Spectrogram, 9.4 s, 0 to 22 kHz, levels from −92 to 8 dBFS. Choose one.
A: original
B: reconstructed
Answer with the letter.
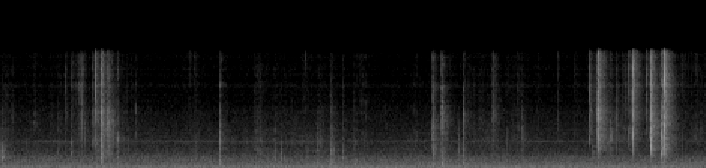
B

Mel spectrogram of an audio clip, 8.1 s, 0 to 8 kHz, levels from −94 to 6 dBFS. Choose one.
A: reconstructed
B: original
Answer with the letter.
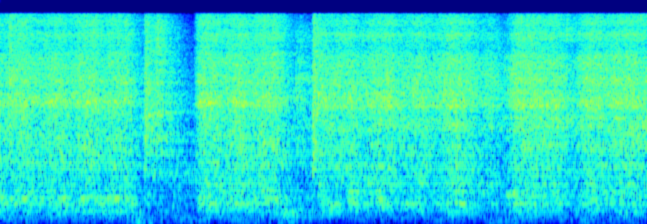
A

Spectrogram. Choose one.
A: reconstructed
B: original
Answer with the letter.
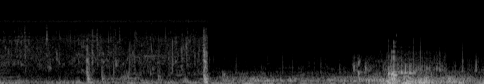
B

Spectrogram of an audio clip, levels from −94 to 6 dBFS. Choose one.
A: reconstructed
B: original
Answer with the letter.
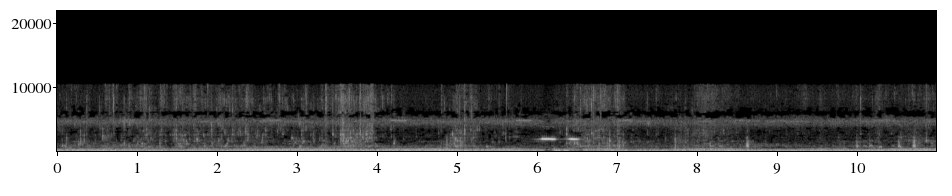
A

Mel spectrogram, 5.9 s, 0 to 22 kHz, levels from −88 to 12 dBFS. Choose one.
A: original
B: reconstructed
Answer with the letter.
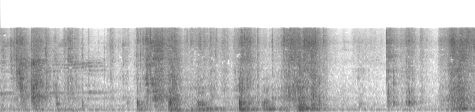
A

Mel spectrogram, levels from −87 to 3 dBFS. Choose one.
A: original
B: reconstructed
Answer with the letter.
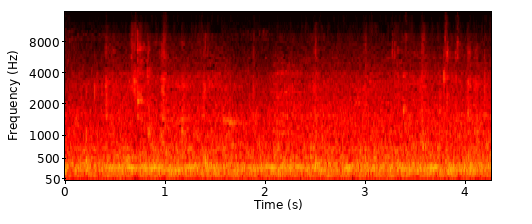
B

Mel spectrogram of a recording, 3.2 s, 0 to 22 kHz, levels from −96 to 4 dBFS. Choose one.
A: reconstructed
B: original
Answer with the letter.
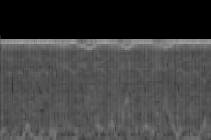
A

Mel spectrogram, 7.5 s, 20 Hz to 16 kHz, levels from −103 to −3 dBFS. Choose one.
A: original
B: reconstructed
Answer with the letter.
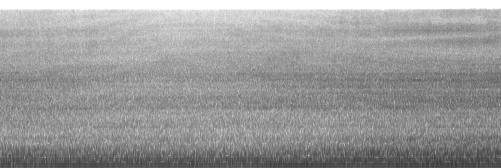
A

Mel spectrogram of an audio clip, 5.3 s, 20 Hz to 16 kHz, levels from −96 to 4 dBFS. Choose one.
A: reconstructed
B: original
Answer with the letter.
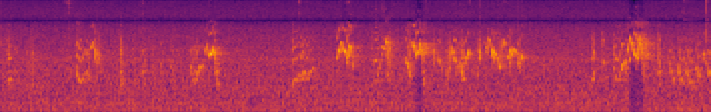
B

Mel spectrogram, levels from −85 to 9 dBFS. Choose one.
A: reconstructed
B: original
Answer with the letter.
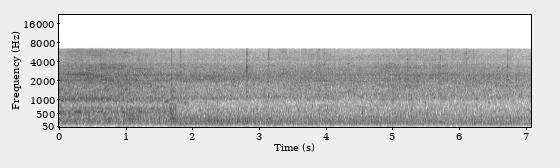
B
